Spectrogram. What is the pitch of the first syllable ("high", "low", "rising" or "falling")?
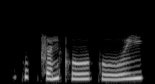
high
